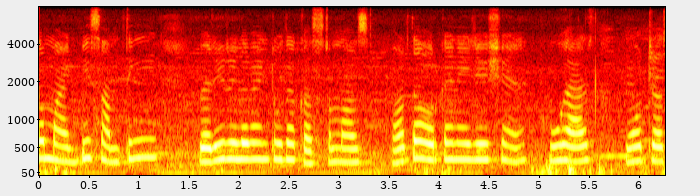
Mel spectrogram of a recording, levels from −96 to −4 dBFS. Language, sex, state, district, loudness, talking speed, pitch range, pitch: English, female, Chandigarh, Chandigarh, -15 LUFS, 155 wpm, 245-290 Hz, 275 Hz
